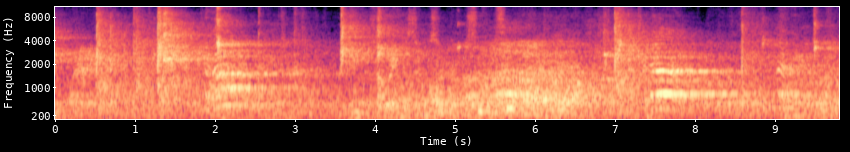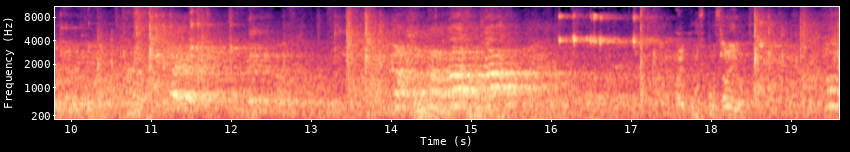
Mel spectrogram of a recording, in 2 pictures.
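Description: A hard ball smacks against a wall and echoes around a large hall.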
